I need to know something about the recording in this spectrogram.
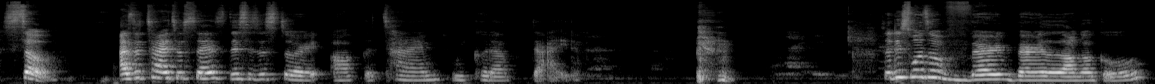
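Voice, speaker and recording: A woman's voice: medium pitch, animated, takes it slowly, pauses often, slight background noise. A young woman with a Caribbean accent chats casually to her viewers as a vlogger, telling a story in an informal, digressive way. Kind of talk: casual storytime chat to camera. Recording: echoey, roomy sound.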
